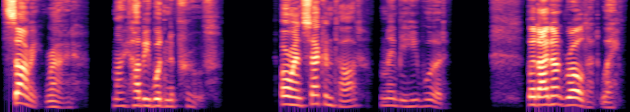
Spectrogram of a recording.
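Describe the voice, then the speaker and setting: Witty prim saleswoman , man doing her, raised pitch, teasing. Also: lively intonation, normal speed, fairly bright tone. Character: poised witty married woman sales rep.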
